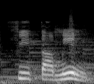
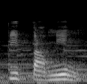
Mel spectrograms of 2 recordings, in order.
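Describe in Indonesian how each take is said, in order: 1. Kata ini diawali bunyi v atau f. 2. Kata ini diawali bunyi p. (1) "Contoh, vitamin" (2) "Ada yang mengatakan dengan vitamin"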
